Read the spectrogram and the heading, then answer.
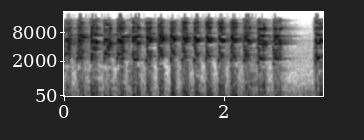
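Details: Caged Lutino opaline lovebird giving a fast run of harsh, high squeaky chirps, about six per second, steady for nearly three seconds before a short pause and a fresh burst.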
